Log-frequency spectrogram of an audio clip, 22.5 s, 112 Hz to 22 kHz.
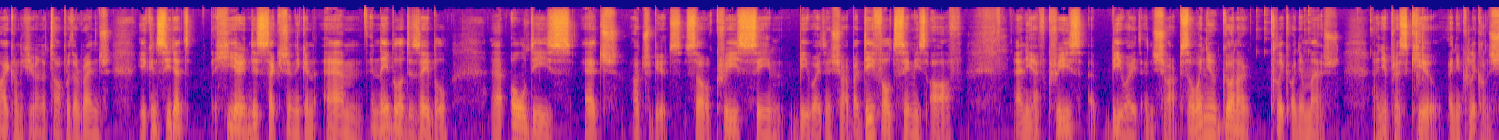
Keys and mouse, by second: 20.3 click, 21.2 q.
